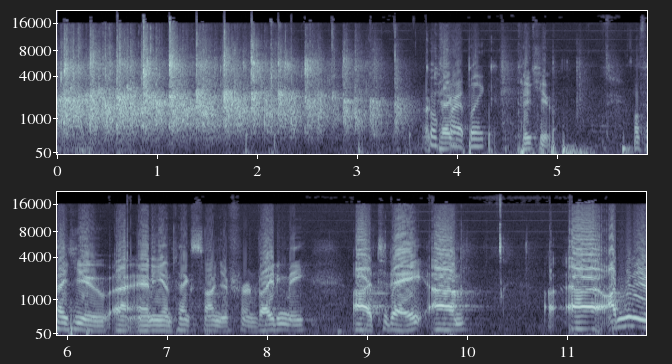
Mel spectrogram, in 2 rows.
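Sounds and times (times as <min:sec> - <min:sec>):
audience applause for panelists: 0:00.0 - 0:03.6
speech: 0:03.7 - 0:05.1, 0:05.8 - 0:10.1, 0:10.8 - 0:11.7.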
